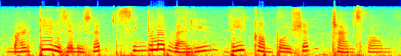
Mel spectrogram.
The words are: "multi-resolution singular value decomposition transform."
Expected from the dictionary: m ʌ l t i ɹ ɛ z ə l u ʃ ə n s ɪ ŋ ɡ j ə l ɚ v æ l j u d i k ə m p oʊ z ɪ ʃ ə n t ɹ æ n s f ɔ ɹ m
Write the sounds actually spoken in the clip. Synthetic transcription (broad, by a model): m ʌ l t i ɹ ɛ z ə l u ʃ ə n s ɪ ŋ ɡ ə l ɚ v æ l j u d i k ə m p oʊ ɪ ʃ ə n t ɹ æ n s f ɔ ɹ m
